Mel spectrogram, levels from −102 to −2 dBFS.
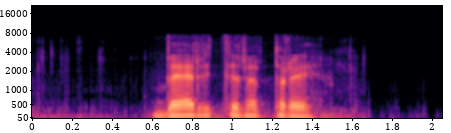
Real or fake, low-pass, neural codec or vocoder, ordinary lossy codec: fake; 7.2 kHz; codec, 16 kHz, 4.8 kbps, FACodec; none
